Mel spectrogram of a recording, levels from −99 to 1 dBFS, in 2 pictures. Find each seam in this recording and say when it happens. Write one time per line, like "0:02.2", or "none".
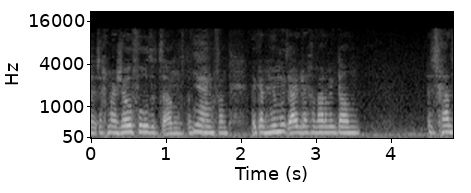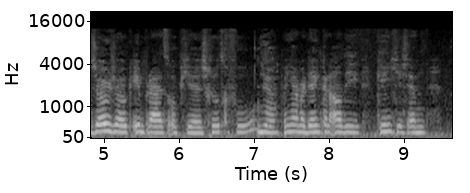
none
